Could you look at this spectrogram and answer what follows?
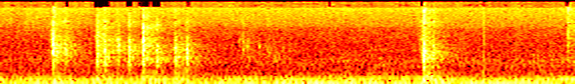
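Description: Python code is typed on a computer keyboard in close, irregular bursts of key clicks over a constant low background hum.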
